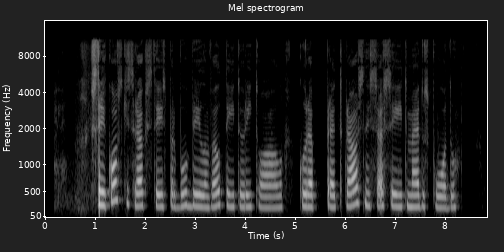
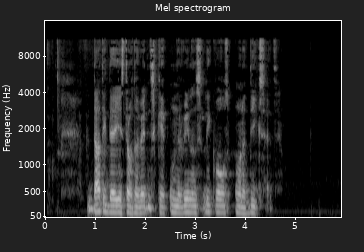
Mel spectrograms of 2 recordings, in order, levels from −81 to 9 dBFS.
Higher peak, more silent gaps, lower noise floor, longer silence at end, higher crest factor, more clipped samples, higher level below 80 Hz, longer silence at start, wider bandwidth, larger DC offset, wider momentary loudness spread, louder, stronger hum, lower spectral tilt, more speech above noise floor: first, -2 dBFS vs -6 dBFS; neither; second, -56 dBFS vs -70 dBFS; second, 0.6 s vs 1.3 s; first, 26 dB vs 20 dB; neither; second, -68 dBFS vs -60 dBFS; first, 0.75 s vs 0.25 s; about the same, 11.5 kHz vs 11.5 kHz; neither; second, 10 LU vs 16 LU; second, -26 LUFS vs -23 LUFS; neither; about the same, -4 dB/octave vs -4 dB/octave; second, 30 dB vs 47 dB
